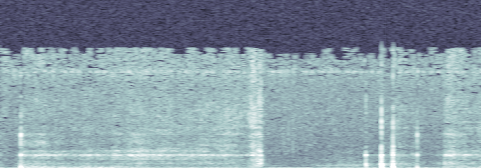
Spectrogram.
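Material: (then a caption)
Plastic. Fingernails and fingertips tap and scratch the top of a small, hard, hollow black plastic glasses case held close to the microphone. A low, quiet scratching runs throughout, broken by a few short, dry taps: one near the start and a quick cluster near the end. Each tap dies away almost instantly.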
